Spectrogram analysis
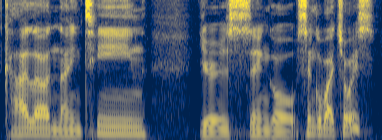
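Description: A man with a medium-pitched, darkish and resonant voice hosts a casual podcast in a Miami studio, heard clearly with no echo. He's brash and profane, shooting rapid-fire questions at his guests.

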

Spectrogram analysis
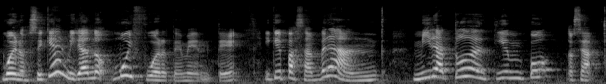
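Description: A woman's voice: high-pitched, very animated, measured pace, fairly bright tone. A woman with an Argentine accent retelling a film scene by scene in casual, slangy chat, often laughing. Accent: Argentine Spanish.

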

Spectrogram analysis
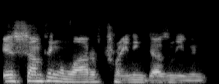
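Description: A man explaining self-defense techniques in a podcast interview, animated and emphatic, breaking into loud mock outbursts. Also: on the low side, quick pace, no echo, lo-fi sound.

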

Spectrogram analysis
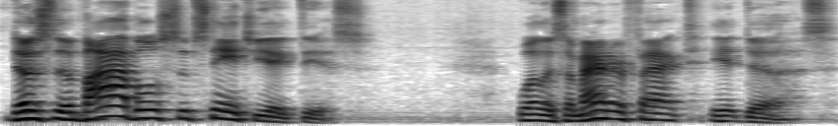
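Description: Man, pastor preaching, high voice, emphatic call-and-response, echoey church. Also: big pitch swings, takes it slowly. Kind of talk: sermon.

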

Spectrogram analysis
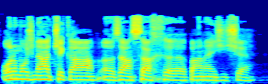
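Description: A man preaching a sermon in a thoughtful way, often pausing with hesitant fillers as he explains. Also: mid-range voice, fairly even intonation. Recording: long hall reverb.

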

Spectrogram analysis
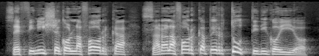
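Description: A brutal old sea captain, drunk and roaring, every line a loud demand. His voice climbs high and strains as he bellows, put on by a man reading a storybook aloud. The tone underneath is dark and heavy. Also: big pitch swings, drawn-out words, exaggerated voice. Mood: furious.

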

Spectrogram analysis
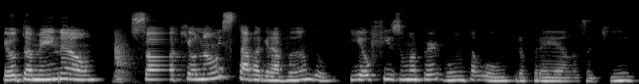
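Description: A woman's voice: mid-range voice, normal speed, darkish tone, rough recording. A woman host talking in a chatty, reflective way. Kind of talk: casual chat.

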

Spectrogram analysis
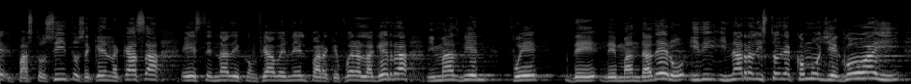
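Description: Mexican guy preaching, high-pitched, casual and jokey, lots of questions, church echo trailing off long. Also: a bit bright. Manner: conversational, joking, many rhetorical questions. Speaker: pastor. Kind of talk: sermon. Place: church sanctuary.

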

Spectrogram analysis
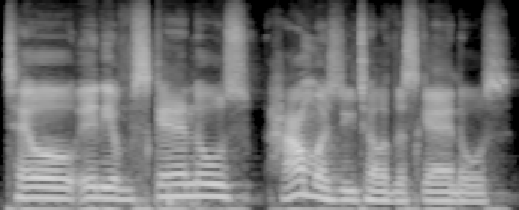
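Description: A man's voice: on the high side, moderate pace, sharp tone, clean tone. A man hosting a casual movie podcast, reading out film news between jokes and laughter. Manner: laughs often, rattles off news items with fillers. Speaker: podcast host.

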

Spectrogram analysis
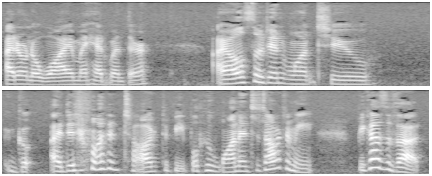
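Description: Tired low-voiced woman podcasting late. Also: animated, moderate pace. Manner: rambling, self-deprecating, chatty. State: tired, yawning. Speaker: podcast host. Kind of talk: late-night solo podcast monologue. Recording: home recording, phone held up for clip.

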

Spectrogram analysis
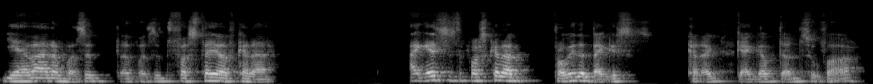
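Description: A man's voice: on the high side, normal speed. Scottish guy w broad accent hosting a podcast, matey slangy chat, bit of an echoey room. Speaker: podcast host. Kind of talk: casual interview chat.

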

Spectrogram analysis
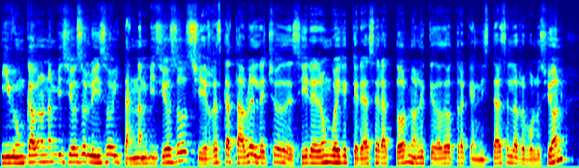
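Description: A man with a Mexican Spanish accent chatting casually as a podcast co-host. He rambles and restarts often and fills his talk with slang. His voice sits at a middle pitch. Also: fast talker, hardly any pauses. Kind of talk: casual chat.

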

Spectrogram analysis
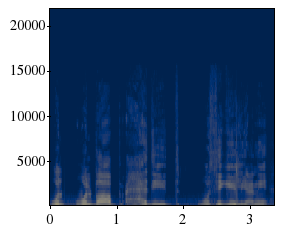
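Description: A man's voice: a little high, normal speed, darkish tone. Chatty male storyteller. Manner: chatty, addresses listeners directly with moral asides. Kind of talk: casual storytelling narration to listeners.

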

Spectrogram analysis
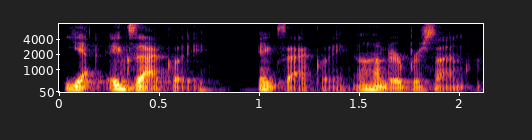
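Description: A woman casually telling a funny story in a chat, animated and acting out quoted lines. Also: fast, gravelly, a little hiss or hum. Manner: animated, acts out quotes in a high voice.

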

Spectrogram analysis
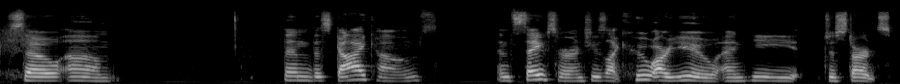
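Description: Young woman, podcast co-host, smooth clear voice, slightly low, casual rambling chat, dry close sound. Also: steady tone, very slow, pauses often, no room sound. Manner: chatty, rambling, with frequent fillers. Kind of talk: casual book discussion.

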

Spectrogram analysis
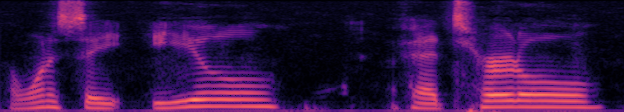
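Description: A South Louisiana man hosts a podcast, chatting casually and rambling through his stories with plenty of fillers. His voice is a little high and slow, with no room sound.

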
